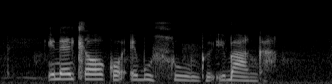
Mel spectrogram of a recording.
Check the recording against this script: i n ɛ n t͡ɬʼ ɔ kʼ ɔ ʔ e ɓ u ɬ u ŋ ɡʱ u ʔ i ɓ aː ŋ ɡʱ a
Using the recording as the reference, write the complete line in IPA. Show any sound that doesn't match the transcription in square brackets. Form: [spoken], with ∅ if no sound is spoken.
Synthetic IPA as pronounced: i n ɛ n t͡ɬʼ ɔ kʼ ɔ ʔ e ɓ u ɬ u ŋ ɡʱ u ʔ i ɓ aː ŋ ɡʱ a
